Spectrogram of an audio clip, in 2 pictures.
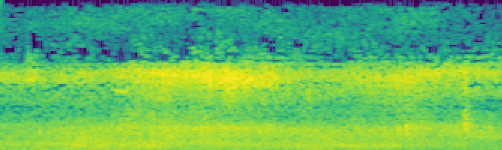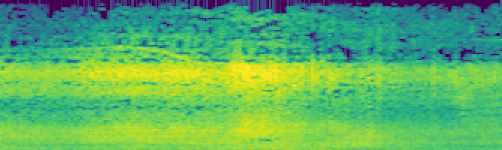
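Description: Steady rushing of a river in flood, with wind rumbling on the microphone at the start and again in the middle.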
